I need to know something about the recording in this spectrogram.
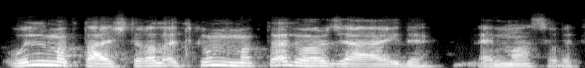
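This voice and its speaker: A man's voice: medium pitch, quick pace, gravelly. A man with an Iraqi accent teaching a class over a video call, explaining step by step and checking that his students follow. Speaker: English teacher. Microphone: computer mic on a video call. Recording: lo-fi online call audio.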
